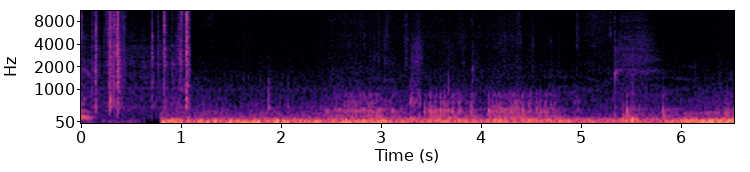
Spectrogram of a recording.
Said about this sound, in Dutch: Ik moet wel zeggen dat Merel goede inparkeerskills heeft.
